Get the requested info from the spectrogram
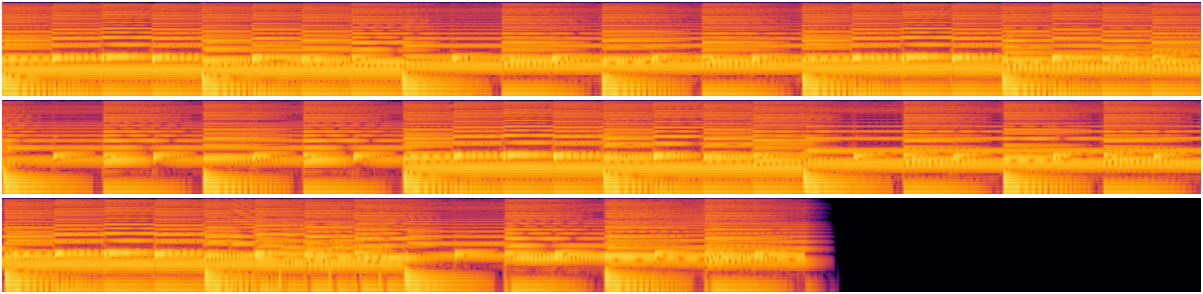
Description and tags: Made it with LMMS.
Horror, Town, SFX, Effect, RPG, Ghost, Maker, Spring, House, Pack, Sound, Cartoon, FX, Scary, Game, Jump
